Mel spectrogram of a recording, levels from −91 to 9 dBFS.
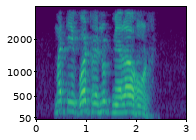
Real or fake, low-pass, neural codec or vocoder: real; 3.6 kHz; none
